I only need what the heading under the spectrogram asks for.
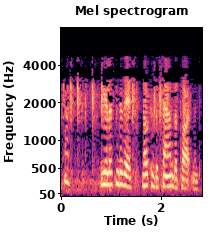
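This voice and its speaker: A woman's voice: medium pitch, a little fast, close to an everyday voice. An actress playing a cheeky, grumbling young woman typist with a scoffing, wisecracking manner in 1940s radio drama style. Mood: teasing, scoffing. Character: cheeky, sarcastic young female script typist, grumbling and fearless. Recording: tinny, noisy 1940s radio recording.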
